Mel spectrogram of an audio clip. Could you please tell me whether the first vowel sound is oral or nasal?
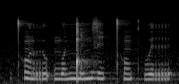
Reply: nasal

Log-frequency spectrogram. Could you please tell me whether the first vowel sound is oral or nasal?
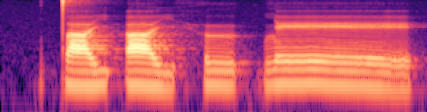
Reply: oral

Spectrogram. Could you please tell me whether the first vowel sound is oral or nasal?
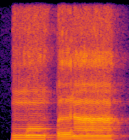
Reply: nasal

